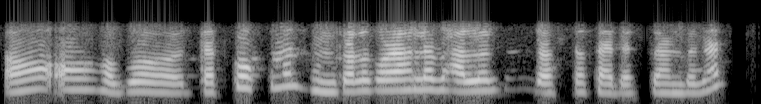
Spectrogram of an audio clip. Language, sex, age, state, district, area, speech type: Assamese, female, 18-30, Assam, Sivasagar, rural, conversation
